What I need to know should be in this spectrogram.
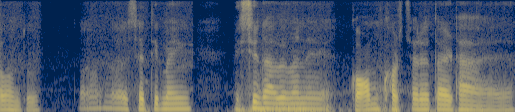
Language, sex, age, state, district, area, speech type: Odia, male, 18-30, Odisha, Jagatsinghpur, rural, spontaneous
